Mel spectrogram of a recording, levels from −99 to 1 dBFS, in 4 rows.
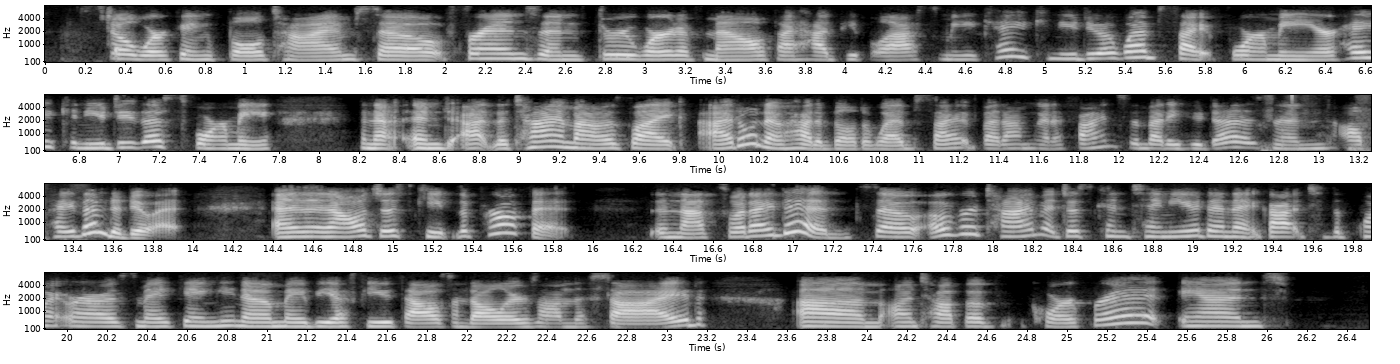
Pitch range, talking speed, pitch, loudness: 205-245 Hz, 245 wpm, 220 Hz, -19 LUFS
